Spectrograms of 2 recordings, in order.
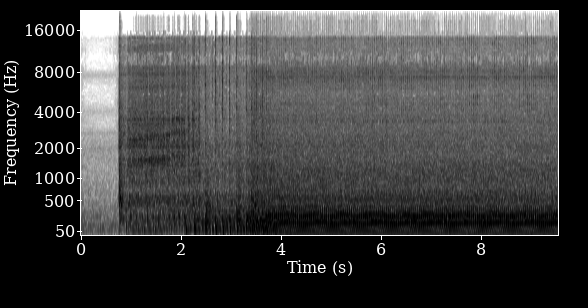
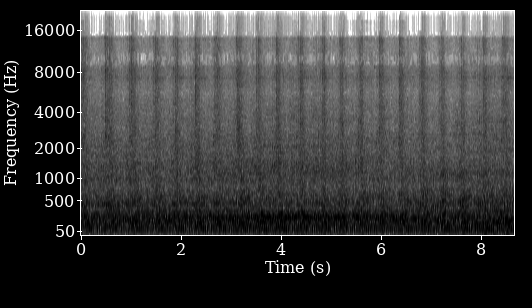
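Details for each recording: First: Snowblower small engine after carburetor replacement to cure surging: cranks in choke position, catches after a couple of seconds, then a steady even drone with no hunting or surging; normal running. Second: Snowblower small petrol engine, electric start, throttle at rabbit (fast): quick, uneven pulsing surge; owner believes it runs lean and the carburetor needs replacing; tank clean with slight sediment.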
